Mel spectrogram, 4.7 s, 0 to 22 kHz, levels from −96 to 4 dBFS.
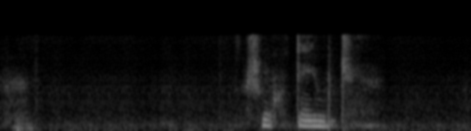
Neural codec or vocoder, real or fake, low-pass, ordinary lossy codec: codec, 16 kHz, 1.1 kbps, Voila-Tokenizer; fake; none; none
